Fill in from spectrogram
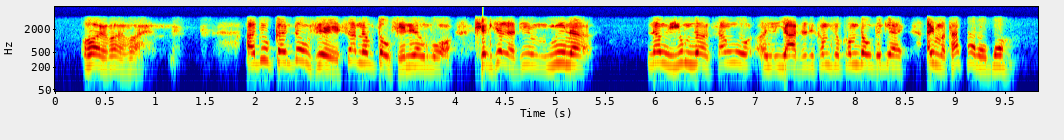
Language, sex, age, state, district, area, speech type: Manipuri, male, 60+, Manipur, Imphal East, rural, conversation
